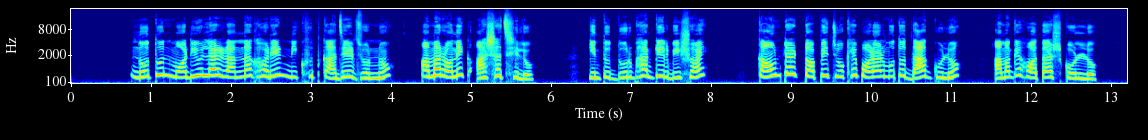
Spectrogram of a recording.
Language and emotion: Bengali, sad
